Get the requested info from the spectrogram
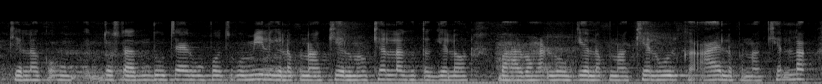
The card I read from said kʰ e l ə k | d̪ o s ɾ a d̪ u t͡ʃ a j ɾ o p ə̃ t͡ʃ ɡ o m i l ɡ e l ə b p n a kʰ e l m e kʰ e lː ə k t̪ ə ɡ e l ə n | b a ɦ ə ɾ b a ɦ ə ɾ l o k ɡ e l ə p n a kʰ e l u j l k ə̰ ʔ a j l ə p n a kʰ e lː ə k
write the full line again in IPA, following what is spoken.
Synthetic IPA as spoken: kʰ e l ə k | d̪ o s ɾ a d̪ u t͡ʃ a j ɾ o p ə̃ t͡ʃ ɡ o m i l ɡ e l ə p n a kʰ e l m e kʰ e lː ə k t̪ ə ɡ e l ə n | b a ɦ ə ɾ b a ɦ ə ɾ l o k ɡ e l ə p n a kʰ e l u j l k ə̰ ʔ a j l ə p n a kʰ e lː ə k

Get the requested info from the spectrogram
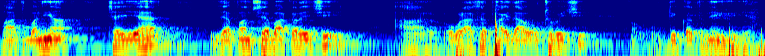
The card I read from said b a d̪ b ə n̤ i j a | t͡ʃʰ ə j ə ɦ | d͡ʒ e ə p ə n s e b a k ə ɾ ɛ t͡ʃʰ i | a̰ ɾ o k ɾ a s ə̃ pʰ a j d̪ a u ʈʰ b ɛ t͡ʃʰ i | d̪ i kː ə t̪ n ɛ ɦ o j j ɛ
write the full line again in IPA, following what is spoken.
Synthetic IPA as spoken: b a t̪ b ə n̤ i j a | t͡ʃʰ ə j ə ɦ | d͡ʒ e ə p ə n s e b a k ə ɾ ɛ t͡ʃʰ i | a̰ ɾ o k ɾ a s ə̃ pʰ a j d̪ a u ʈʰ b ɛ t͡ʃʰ i | d̪ i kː ə t̪ n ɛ ɦ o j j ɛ

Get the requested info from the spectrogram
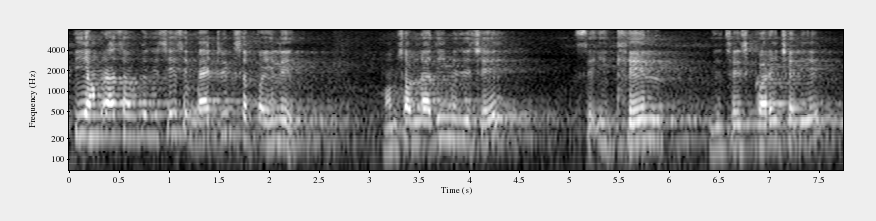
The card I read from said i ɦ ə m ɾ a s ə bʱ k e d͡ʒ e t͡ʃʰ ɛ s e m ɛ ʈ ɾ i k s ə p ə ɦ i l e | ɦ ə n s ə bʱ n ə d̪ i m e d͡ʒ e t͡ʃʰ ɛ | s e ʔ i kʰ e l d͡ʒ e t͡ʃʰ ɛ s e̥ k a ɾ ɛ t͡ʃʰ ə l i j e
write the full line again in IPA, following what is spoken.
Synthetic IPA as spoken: i ɦ ə m ɾ a s ə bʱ k e d͡ʒ e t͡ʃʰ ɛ s e m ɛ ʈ ɾ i k s ə p ə ɦ i l e | ɦ ə m s ə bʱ n ə d̪ i m e d͡ʒ e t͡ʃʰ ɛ | s e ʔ i kʰ e l d͡ʒ e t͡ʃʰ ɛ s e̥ k ə ɾ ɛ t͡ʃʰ ə l i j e

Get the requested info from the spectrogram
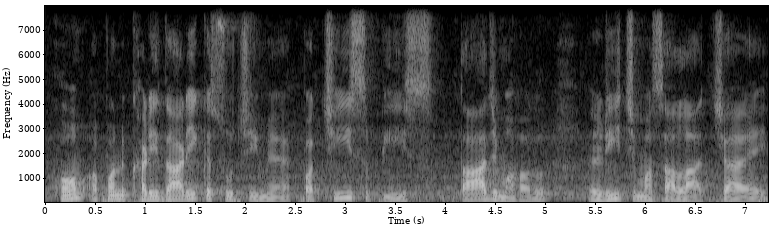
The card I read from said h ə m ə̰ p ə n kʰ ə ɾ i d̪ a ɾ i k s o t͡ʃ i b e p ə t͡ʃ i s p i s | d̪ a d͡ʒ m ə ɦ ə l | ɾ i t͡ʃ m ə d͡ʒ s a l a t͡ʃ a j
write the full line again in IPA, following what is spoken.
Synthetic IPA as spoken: h ə m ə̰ p ə n kʰ ə ɾ i d̪ a ɾ i k s u t͡ʃ i m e p ə t͡ʃ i s p i s | t̪ a d͡ʒ m ə ɦ ə l | ɾ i t͡ʃ m ə s a l a t͡ʃ a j

